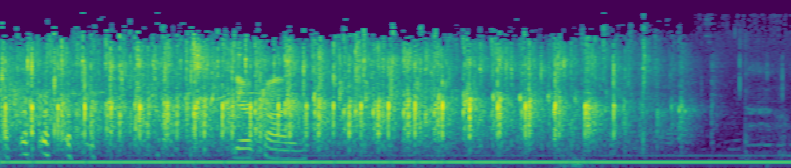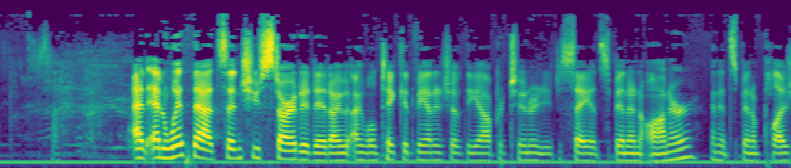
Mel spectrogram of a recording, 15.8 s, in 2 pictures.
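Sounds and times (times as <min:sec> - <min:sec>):
laughter: 0:00.0 - 0:01.6, 0:08.2 - 0:09.3
crowd applauding in a standing ovation: 0:00.0 - 0:07.1
low steady hum: 0:00.0 - 0:15.8
speech: 0:00.2 - 0:01.4, 0:02.4 - 0:03.9, 0:09.3 - 0:15.8.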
